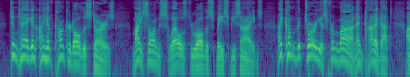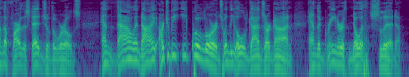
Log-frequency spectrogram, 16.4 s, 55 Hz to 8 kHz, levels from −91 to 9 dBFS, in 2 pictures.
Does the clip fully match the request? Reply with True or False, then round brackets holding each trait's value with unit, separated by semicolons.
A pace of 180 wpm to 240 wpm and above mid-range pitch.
False (185 wpm; 135 Hz)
